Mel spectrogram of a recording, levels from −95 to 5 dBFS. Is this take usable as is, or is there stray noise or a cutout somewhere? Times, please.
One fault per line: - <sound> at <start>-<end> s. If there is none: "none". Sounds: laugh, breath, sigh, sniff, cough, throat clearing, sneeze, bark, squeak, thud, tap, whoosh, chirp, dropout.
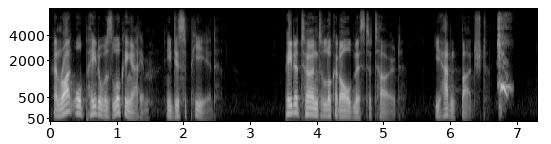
- laugh at 6.7-7.0 s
